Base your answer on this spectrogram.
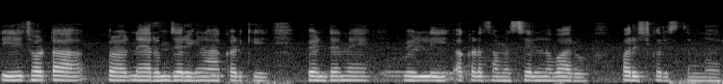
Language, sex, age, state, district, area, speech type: Telugu, female, 18-30, Andhra Pradesh, Konaseema, rural, spontaneous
